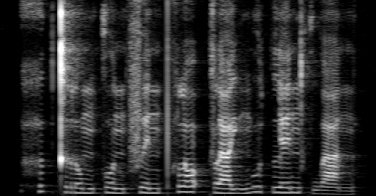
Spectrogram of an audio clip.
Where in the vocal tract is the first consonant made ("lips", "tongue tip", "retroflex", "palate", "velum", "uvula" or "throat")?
throat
